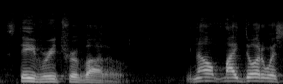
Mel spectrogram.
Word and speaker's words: Ritrovato: and then go ahead what's your name Steve retreive Otto you know my daughter was saying to get us in syllables REE trove Torito fat oh yeah okay and what you are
